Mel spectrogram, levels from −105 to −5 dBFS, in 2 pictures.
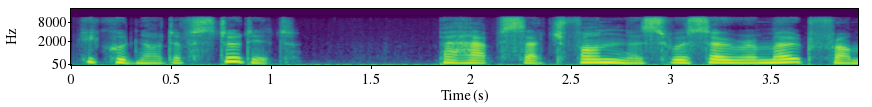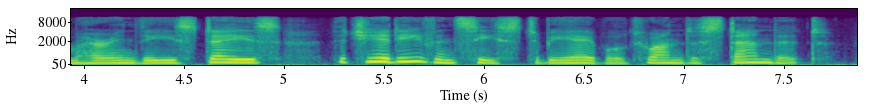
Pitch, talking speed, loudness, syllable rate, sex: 195 Hz, 215 wpm, -17 LUFS, 5.6 syllables/s, female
